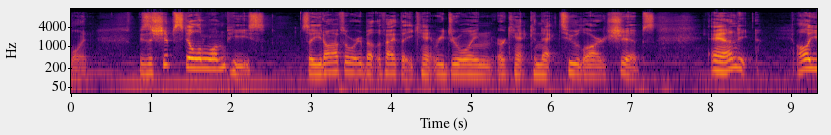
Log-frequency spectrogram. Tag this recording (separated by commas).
Speech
